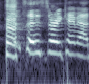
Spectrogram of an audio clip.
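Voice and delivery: laughing. Real, not acted. Laughing while retelling.

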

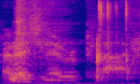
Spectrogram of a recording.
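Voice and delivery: quiet, low mock echo of the line. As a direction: repeat it low and soft. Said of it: "I do like Grimsley's voice there".

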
